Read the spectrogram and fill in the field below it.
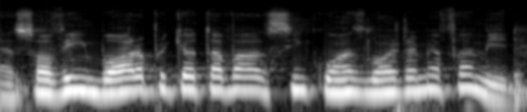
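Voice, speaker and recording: Talking at a very fast pace, a man has a high pitch and a dark, mellow tone, captured in a very clean recording over a silent background. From Brazil, Alagoas (Northeast), later Paraná. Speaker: retired police officer, city security secretary. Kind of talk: podcast interview.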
